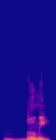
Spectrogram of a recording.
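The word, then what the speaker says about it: Mumi: But it is the correct pronunciation is M-U-M-I. It's Moomy. Moomy.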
